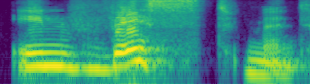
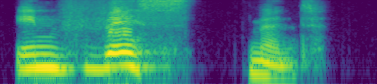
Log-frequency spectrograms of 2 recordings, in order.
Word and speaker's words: investment: Investment. So the vest is the stressed syllable. Investment.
